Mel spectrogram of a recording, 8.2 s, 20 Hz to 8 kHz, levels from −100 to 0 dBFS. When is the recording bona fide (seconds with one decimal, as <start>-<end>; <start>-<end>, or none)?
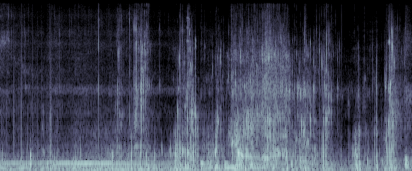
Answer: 0.0-7.2; 7.7-8.2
